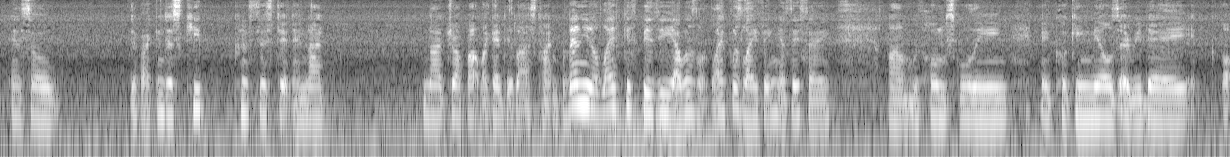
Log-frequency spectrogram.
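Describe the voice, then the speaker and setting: Through noticeable background noise and audible room echo, a woman talks at a fairly quick pace. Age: 60s. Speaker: YouTuber. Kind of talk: casual vlog talk. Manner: free-flowing, halting with fillers.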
